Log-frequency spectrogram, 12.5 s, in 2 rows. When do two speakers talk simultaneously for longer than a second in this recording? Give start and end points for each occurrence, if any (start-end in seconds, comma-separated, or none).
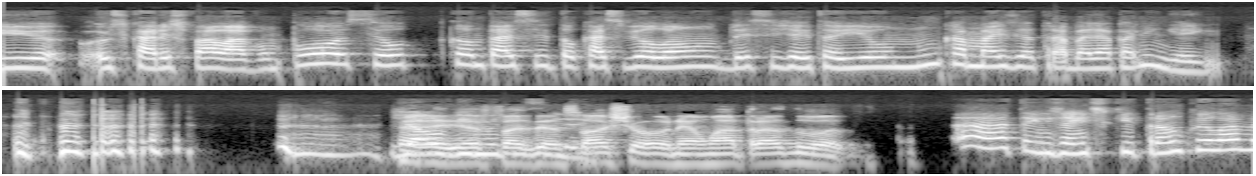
8.2-9.4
